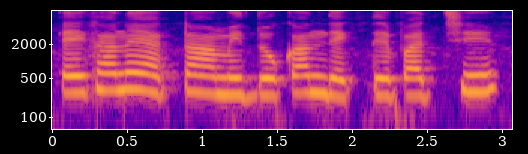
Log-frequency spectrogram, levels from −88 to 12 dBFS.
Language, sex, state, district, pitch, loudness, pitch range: Bengali, female, West Bengal, Alipurduar, 275 Hz, -13 LUFS, 250-285 Hz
